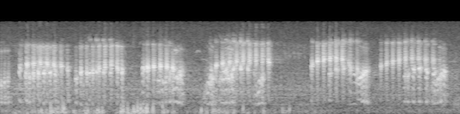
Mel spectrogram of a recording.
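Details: Frogs chorusing in early spring, loud close rattling croaks made of fast pulse trains, bursts of roughly half to one second following one another with short gaps.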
